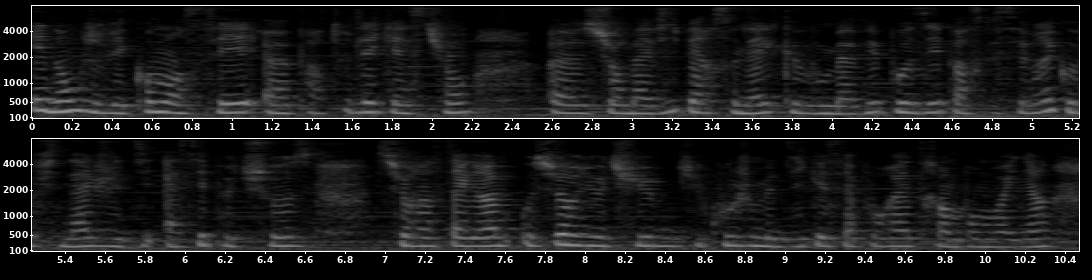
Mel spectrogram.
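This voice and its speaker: A woman's fairly high, flat, monotone voice at a fairly quick pace amid noticeable background noise. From southern France, Marseille. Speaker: lifestyle vlogger. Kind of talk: casual chat to camera. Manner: relaxed, hesitant with fillers.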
